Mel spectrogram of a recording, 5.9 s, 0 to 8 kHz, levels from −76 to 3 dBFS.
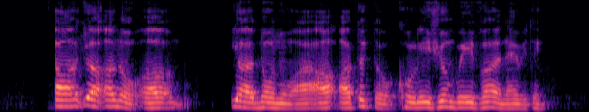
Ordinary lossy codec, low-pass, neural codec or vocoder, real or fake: none; none; codec, 16 kHz, 4.8 kbps, FACodec; fake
